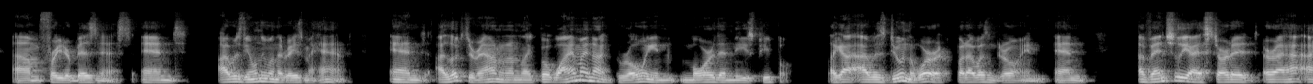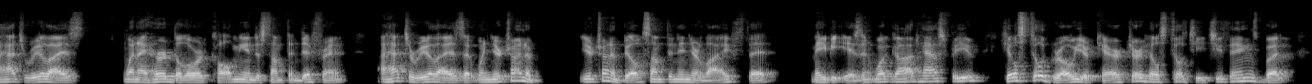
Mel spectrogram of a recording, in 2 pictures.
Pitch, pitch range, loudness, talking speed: 110 Hz, 100-125 Hz, -18 LUFS, 225 wpm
